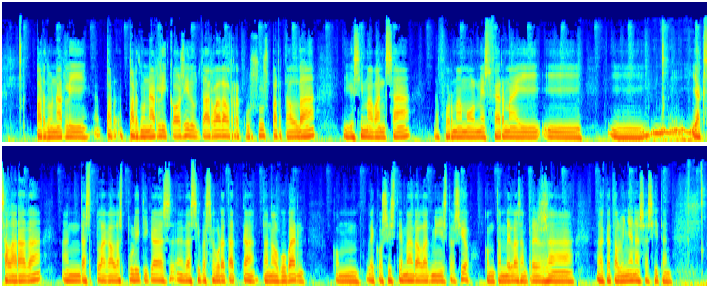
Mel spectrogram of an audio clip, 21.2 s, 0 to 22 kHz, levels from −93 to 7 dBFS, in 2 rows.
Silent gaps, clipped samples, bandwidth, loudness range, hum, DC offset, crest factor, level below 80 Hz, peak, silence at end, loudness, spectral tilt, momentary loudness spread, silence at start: none; under 0.1%; 14.5 kHz; 1 LU; none; under 0.1%; 14 dB; -40 dBFS; -6 dBFS; 0 s; -21 LUFS; -6 dB/octave; 7 LU; 0.1 s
